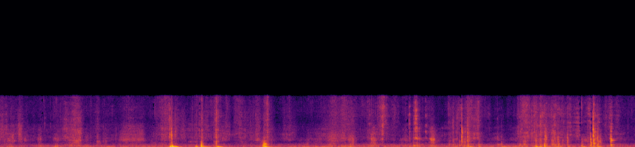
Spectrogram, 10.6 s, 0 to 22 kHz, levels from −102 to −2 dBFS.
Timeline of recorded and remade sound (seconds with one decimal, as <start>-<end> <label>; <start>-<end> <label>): 0.0-7.0 recorded; 7.0-7.9 remade; 7.9-10.6 recorded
